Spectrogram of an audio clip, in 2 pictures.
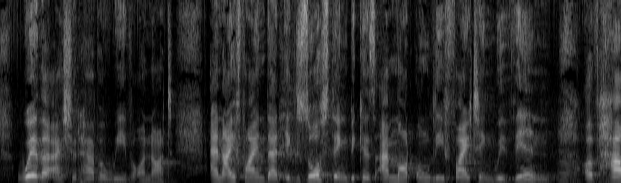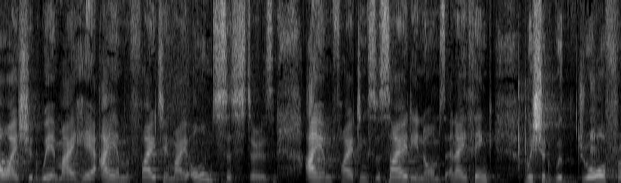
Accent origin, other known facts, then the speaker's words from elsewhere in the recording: South Africa; moved away as an adult; now in Norway; And I have recently moved to Norway. I'm from South Africa.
